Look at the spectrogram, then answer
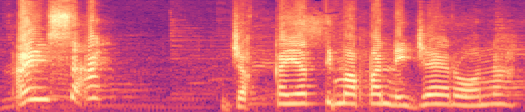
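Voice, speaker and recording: A woman's voice: high voice, lively intonation, moderate pace, faint music behind. A woman acting a proud, suspicious, jealous wife in an Ilocano audio drama, with a Filipino accent. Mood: guarded, casual.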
